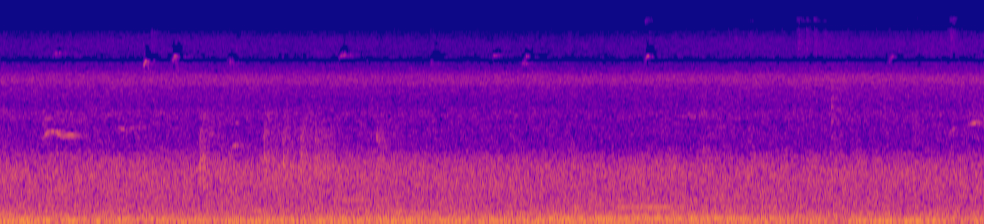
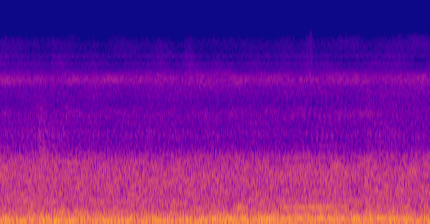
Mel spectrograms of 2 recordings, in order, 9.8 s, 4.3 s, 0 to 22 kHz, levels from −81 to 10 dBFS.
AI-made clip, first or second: second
